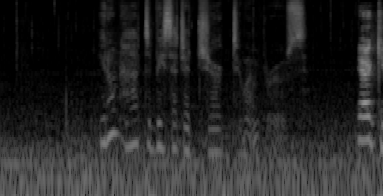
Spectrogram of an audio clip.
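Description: A young woman speaks with an annoyed tone.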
